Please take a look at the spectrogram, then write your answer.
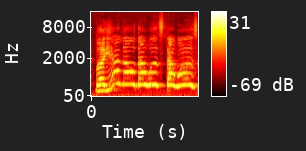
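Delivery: high squealing stammer; squeal, lost for words. Real, not acted. Viewer gushing over a vintage-looking suitor, high squeal.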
